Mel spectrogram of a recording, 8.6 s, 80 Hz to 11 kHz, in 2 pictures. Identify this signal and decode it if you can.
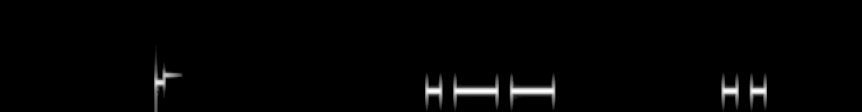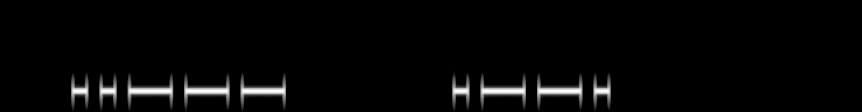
Morse code, heard as a keyed tone, about 17 wpm, spaced as for 8 wpm, 700 Hz. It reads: WI2P
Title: USA Call Signs - 4x Character Spacing - 17wpm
